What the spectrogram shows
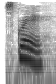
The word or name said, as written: scray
